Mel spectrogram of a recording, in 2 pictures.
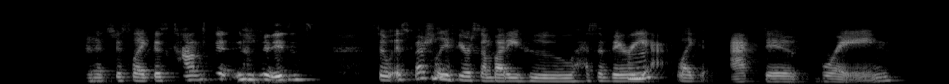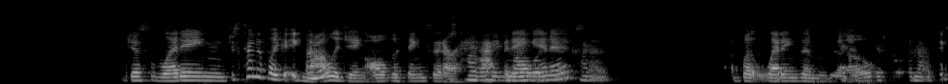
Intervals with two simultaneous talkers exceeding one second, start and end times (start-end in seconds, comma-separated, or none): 14.0-15.2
